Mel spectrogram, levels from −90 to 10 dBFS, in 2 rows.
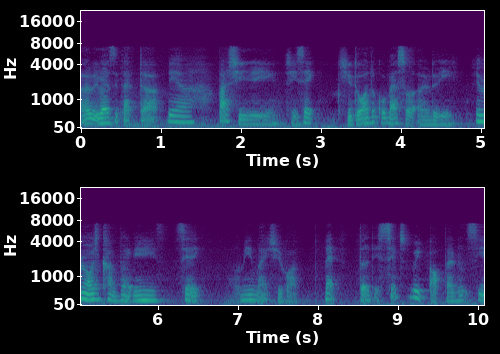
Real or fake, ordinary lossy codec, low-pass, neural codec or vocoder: fake; none; 7.2 kHz; codec, 16 kHz, 0.5 kbps, FunCodec, trained on LibriTTS, 25 frames a second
